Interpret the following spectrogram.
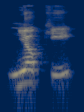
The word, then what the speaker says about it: gnocchi: tell if you agree know the word no and no and the word key K ey if you say no and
